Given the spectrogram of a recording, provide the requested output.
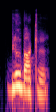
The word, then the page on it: bluebottle: Indian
